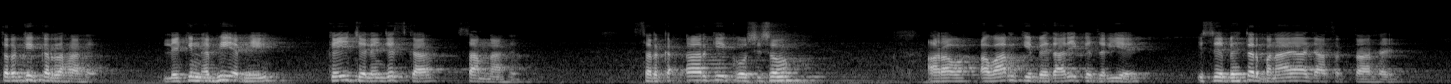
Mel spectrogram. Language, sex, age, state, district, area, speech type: Urdu, male, 45-60, Bihar, Gaya, urban, spontaneous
